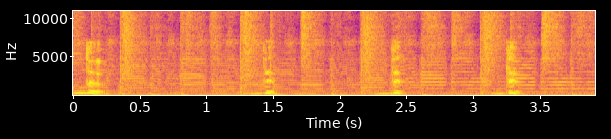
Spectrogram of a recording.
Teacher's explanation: що виходить з ротика зустрічає на своєму шляху перешкоду це язик звук д- дзвінкий бо наше горлечко тремтить при його вимові тобто голос працює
